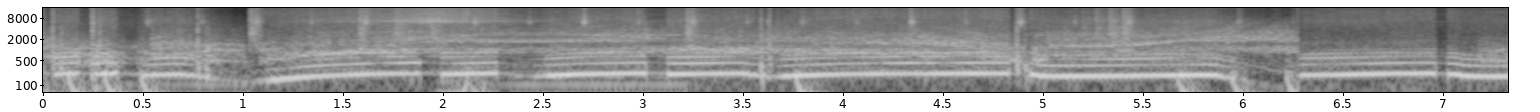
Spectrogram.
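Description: Car tyres screech and hiss as the car slides.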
